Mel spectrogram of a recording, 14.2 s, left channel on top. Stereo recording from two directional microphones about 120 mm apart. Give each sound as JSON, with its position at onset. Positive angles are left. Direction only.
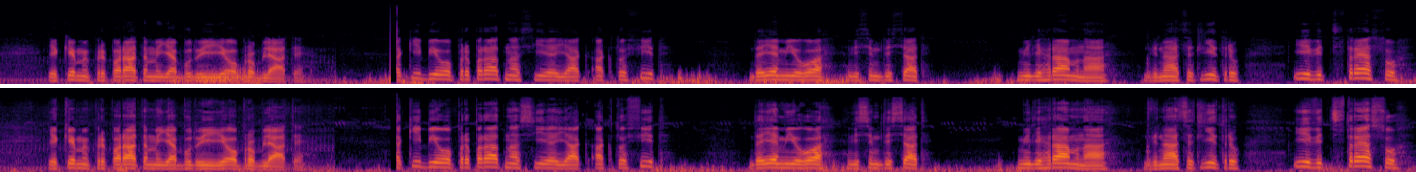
{"t": 0.4, "sound": "speech", "side_deg": -30}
